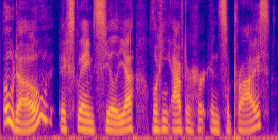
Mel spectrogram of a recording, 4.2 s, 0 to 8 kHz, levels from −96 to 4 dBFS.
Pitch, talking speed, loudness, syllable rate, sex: 165 Hz, 115 wpm, -18 LUFS, 4.5 syllables/s, male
